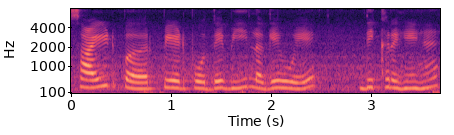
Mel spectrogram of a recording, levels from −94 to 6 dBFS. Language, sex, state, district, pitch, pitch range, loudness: Hindi, female, Punjab, Pathankot, 245 Hz, 230-265 Hz, -19 LUFS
